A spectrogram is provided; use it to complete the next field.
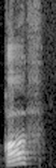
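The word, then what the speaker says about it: قاف: Alors on avait dit que la lettre Qaf, ça correspondait à un kaf emphatisé. C'est-à-dire que pour passer de la lettre kaf à gauche ici à la lettre Qaf, il va falloir faire une emphatisation.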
